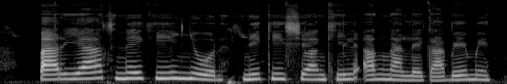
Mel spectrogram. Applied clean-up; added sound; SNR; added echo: none; none; none; none.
